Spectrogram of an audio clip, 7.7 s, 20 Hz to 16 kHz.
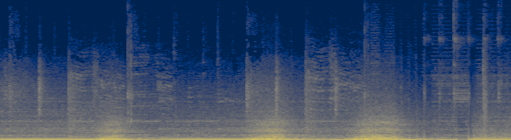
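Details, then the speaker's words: Damaged McLaren 540C salvage rebuild, first start after fitting the new radiator and bleeding the coolant: a loud idle with three clean blips rising smoothly and settling back to a steady idle; the engine revs normally. "Yes guys, the McLaren is back on and it sounds unreal. I don't know if you can hear me, it's so bloody loud."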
